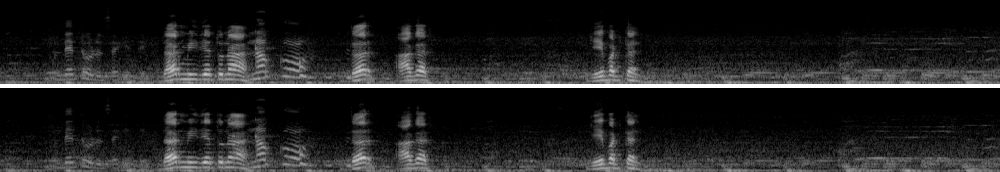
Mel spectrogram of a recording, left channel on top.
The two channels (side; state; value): left; noise; rumble, 19 dB below the sound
